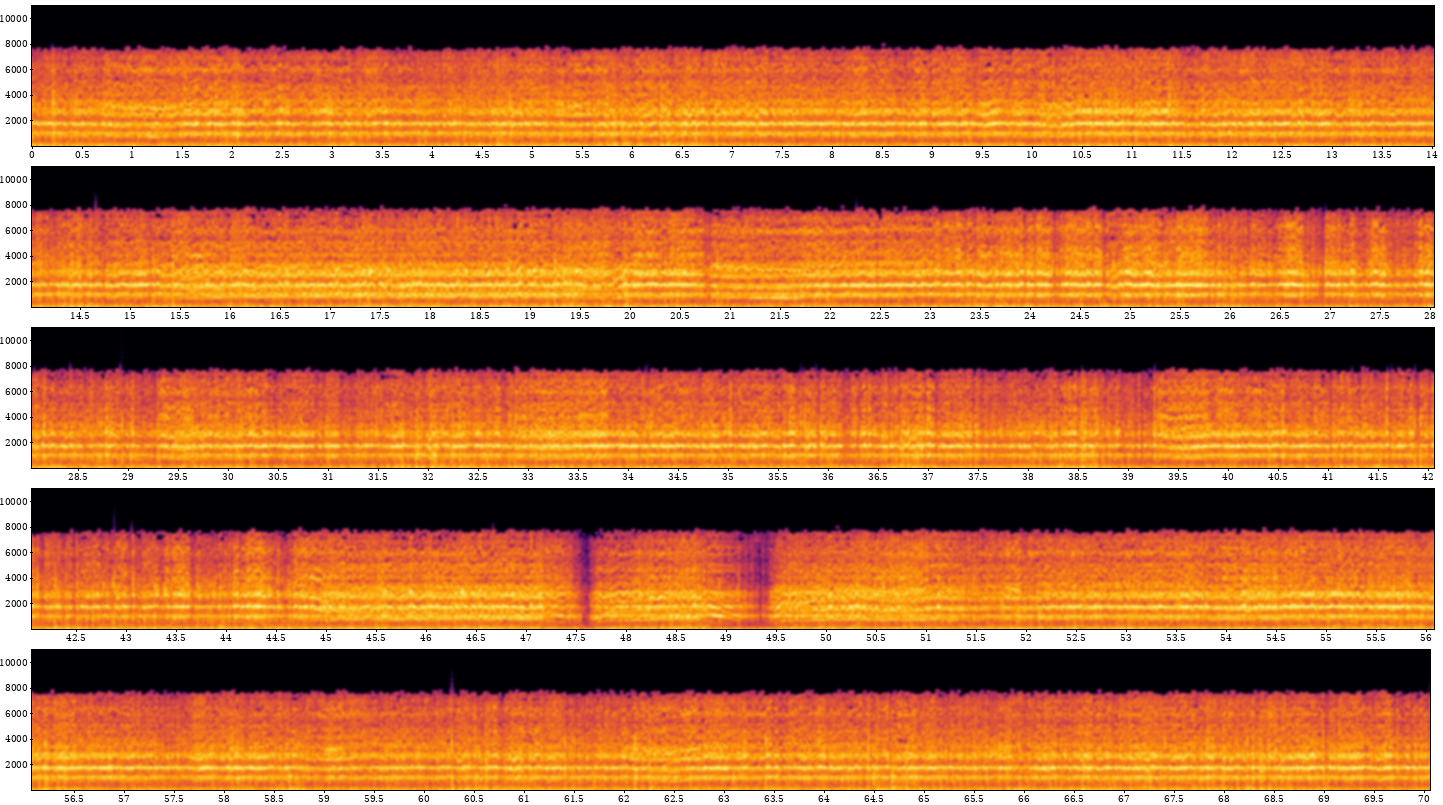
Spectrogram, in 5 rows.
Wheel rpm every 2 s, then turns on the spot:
230, 230, 230, 230, 230, 230, 230, 230, 200, 200, 220, 230, 230, 230, 230, 230, 230, 240, 230, 230, 230, 240, 220, 170, 110, 190, 230, 230, 230, 230, 230, 230, 230, 230, 240.
none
